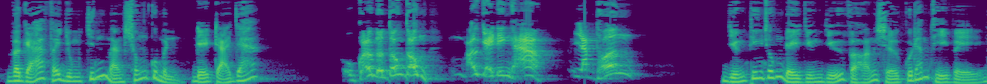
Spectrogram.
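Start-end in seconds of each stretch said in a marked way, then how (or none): 3.6-6.2 high barked commands; shouted orders. A narrator's reading. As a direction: call the guards to defend. Guards shout battle orders.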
